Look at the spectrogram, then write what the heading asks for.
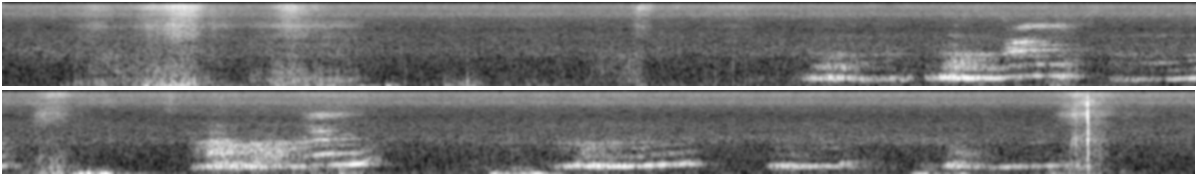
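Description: A Siamese kitten gives loud, repeated meows, calling out for its mother.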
